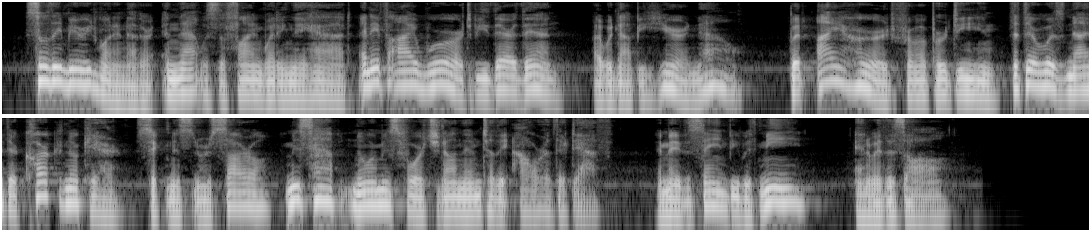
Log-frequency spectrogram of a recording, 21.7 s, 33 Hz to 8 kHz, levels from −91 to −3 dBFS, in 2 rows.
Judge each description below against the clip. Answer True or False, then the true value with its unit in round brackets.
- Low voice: True (95 Hz)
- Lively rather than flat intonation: True (7.7 semitones)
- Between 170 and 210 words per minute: True (180 wpm)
